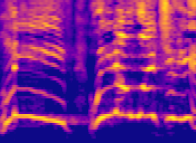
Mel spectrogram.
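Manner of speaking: mock screaming. Recounting a confrontation where someone screamed and cursed at the speaker to leave, acting out that outburst, imitating someone screaming. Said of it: "she's yelling".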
